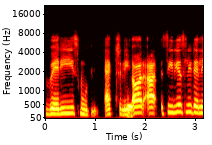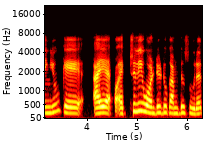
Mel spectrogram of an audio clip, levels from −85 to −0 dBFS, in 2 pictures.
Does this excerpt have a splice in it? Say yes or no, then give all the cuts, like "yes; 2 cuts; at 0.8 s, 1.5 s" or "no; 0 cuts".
no; 0 cuts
